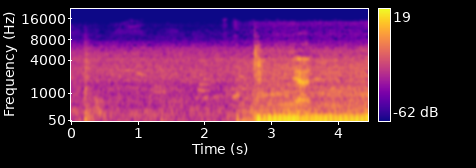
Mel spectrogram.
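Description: Yamaha Aerox scooter engine started as a test, catching a little under three seconds in and running at idle with a fast, even low pulse. Before it starts there is only low hiss and a light click.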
